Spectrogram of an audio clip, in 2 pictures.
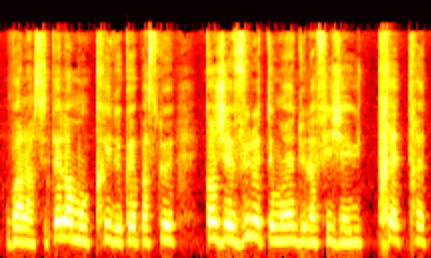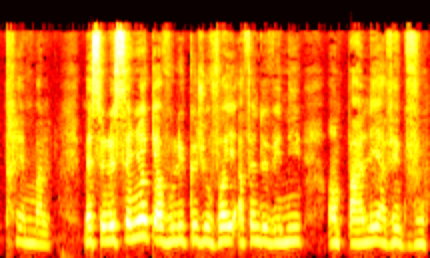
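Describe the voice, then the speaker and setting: A woman giving a live-streamed exhortation, repeating phrases for emphasis and warmly greeting her viewers by name. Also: fairly low pitch, brisk. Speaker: online preacher.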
